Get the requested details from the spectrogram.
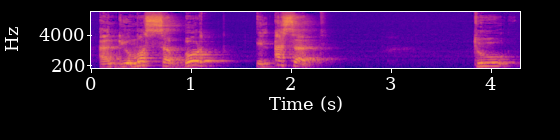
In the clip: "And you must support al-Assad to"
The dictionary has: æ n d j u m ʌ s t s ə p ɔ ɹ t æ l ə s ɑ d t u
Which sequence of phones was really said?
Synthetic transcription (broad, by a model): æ n d j u m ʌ s t s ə b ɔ ɹ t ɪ l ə s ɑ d t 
